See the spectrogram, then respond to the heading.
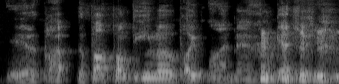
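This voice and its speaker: A raspy-voiced man from a band, joking and swearing in casual podcast chat, often acting out what people said. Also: medium pitch, animated, moderate pace. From Philadelphia area. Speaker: band member guest.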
